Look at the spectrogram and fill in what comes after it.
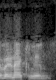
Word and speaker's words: varenicline: I don't know how you say varenicline. How do you say it? – Yeah, varenicline.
